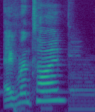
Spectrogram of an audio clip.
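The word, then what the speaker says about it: Eglantine: Egglantine. Egglantine. Like Valentine, but with an egg.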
